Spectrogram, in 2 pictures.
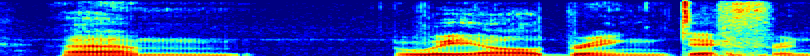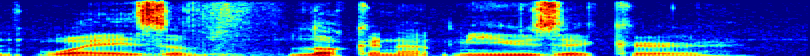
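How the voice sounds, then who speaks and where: With an Irish accent, a man with a very deep, low pitch and a dark, mellow tone speaks in monotone, flat intonation at a fairly slow pace, in a very clean recording with a silent background. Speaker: lead singer and songwriter in a band. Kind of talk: casual interview chat. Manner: halting, many repetitions.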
